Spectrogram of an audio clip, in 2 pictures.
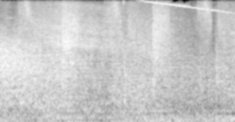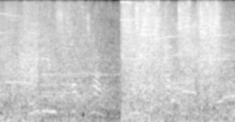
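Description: Game spell effects crackle and blast in a fast battle.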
